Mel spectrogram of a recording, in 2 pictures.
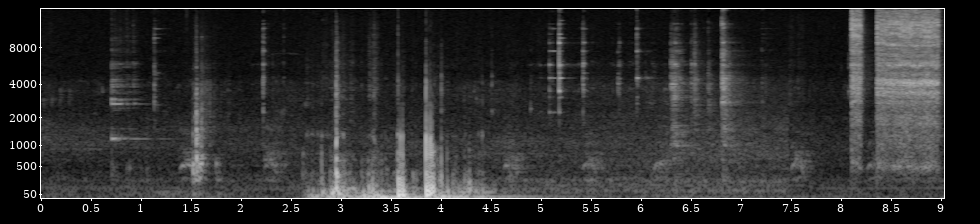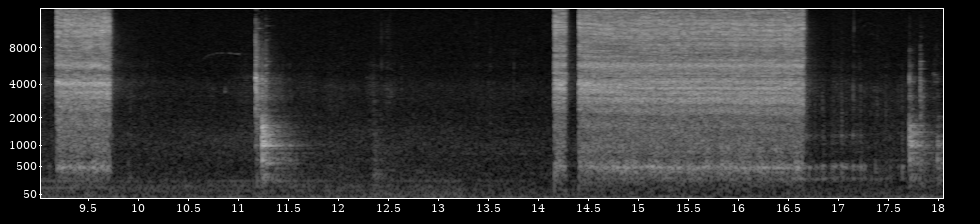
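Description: Aerosol carb cleaner sprayed in two short bursts about eight seconds in, then one long spray of about two seconds near the end, to clean burnt, dried-up deposits off a truck air compressor's stuck unloader valves. About three seconds in there are a few loud low thumps and clicks.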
